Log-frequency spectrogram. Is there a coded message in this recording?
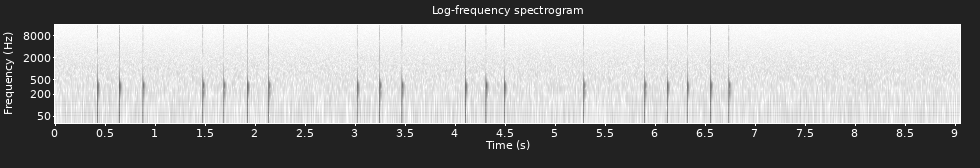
Yes: tap code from 0.4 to 6.8 s, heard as knocks on a wall, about 5 knocks a second. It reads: ONE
